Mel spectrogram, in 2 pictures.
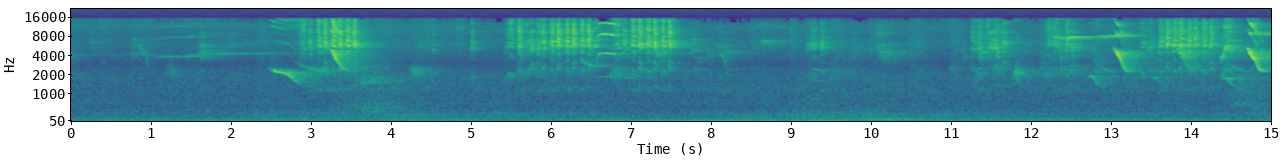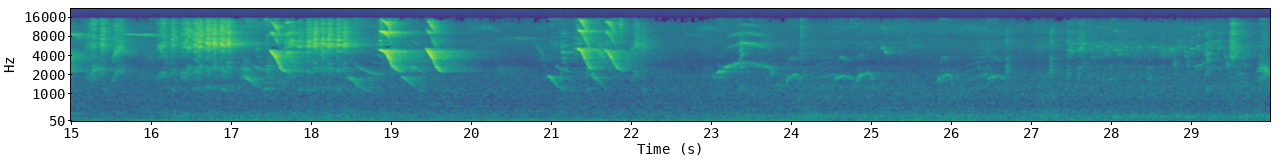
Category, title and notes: Soundscapes > Nature
Starlings chattering in a metal shed
A field recording of starlings singing in a metal-framed open-walled building. Recorded in Fort Walton Beach, Florida on 17th September 2010 on an Edirol R-09 field recorder.
chattering, shed, bird, reverb, starlings, wildlife, singing, nature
